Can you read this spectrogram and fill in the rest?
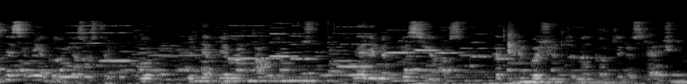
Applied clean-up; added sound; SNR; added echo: classical method WPE with log-MMSE.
